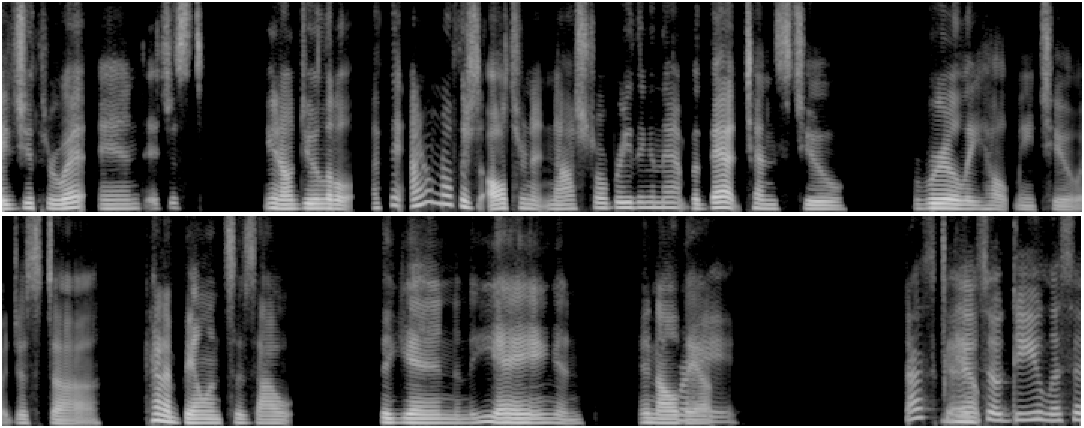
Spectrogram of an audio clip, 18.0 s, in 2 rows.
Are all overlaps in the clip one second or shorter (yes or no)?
yes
